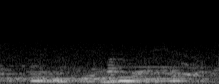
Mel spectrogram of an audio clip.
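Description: Voices of a congregation praying aloud together, with low, drawn-out pitched tones held for about half a second at a time.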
